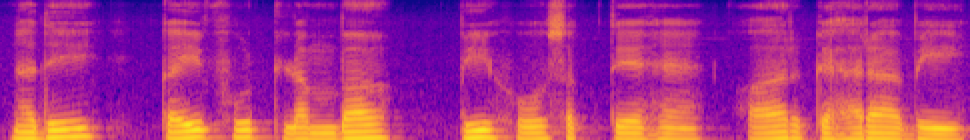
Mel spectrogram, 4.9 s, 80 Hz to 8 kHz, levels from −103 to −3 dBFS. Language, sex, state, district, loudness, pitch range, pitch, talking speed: Hindi, male, Jharkhand, Ranchi, -17 LUFS, 120-140 Hz, 125 Hz, 135 wpm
